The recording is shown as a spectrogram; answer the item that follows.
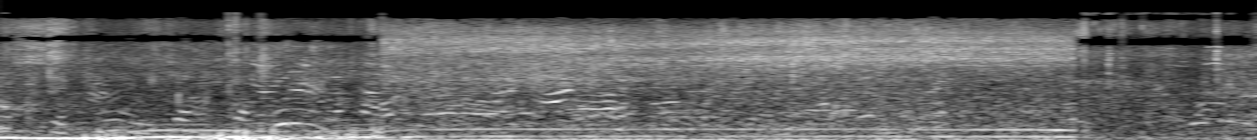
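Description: Steady low hum of an idling engine under the chatter of many people walking past. The sound drops and changes about five seconds in.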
